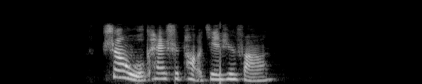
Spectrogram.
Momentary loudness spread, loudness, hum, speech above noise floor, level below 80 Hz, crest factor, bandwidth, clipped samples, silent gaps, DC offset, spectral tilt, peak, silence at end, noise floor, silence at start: 13 LU; -18 LUFS; none; over 72 dB; -56 dBFS; 20 dB; 7.2 kHz; under 0.1%; none; under 0.1%; -4 dB/octave; -2 dBFS; 1.5 s; under -90 dBFS; 1.05 s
